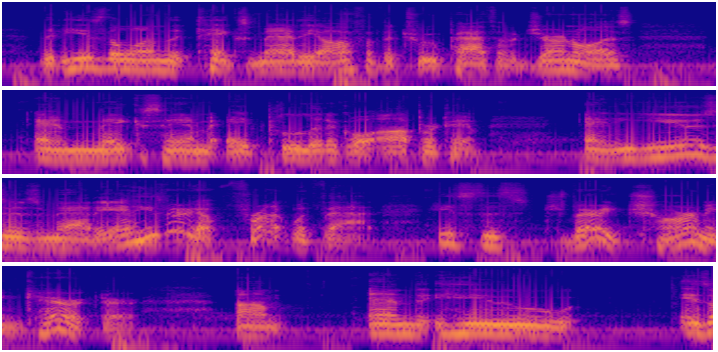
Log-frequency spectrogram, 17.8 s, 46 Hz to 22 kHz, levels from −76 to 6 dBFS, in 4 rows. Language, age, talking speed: English, 50-69, 135 wpm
